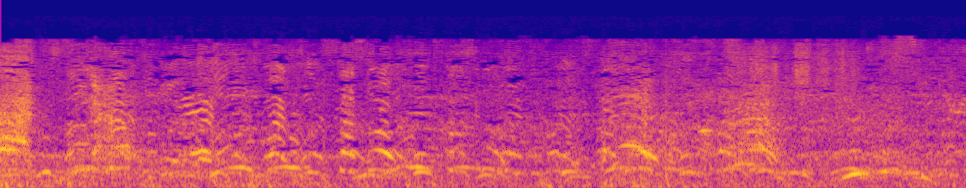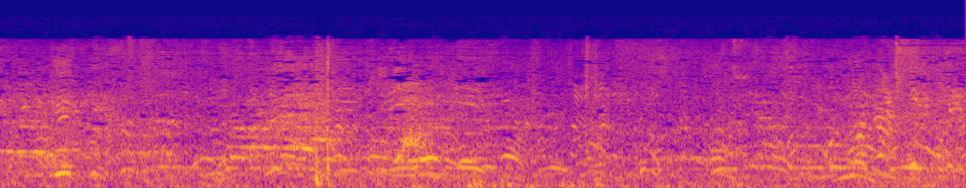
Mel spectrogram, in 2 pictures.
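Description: A crowd of men shouts and clamours outdoors.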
